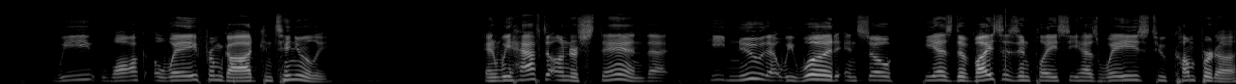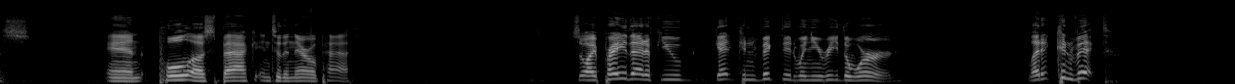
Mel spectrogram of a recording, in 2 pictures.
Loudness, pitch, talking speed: -34 LUFS, 175 Hz, 130 wpm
